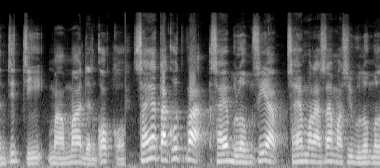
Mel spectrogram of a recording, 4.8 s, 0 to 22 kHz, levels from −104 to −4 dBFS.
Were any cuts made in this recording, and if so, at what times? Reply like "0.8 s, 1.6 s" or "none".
1.6 s, 3.6 s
